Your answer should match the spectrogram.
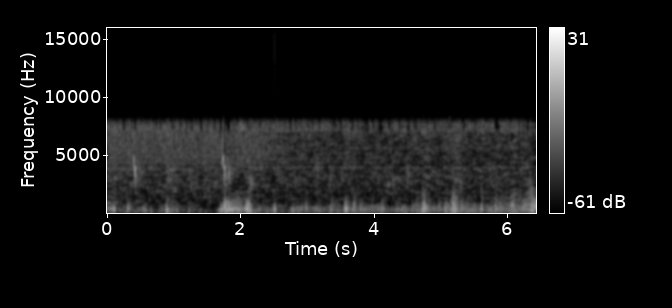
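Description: Wind buffeting the camera microphone: irregular low rumbling and thuds, growing stronger about two seconds in.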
